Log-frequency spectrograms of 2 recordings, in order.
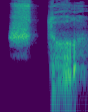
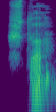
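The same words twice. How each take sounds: First: The word is longer and higher in pitch. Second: The word is short and lowest in pitch. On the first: "каждое следующее «что» было длиннее и тонкоголосее предыдущего" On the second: "И каждое следующее «что» было длиннее и тонкоголосее предыдущего"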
